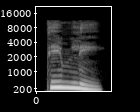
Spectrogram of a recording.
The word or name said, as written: ಧೂಮಲ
